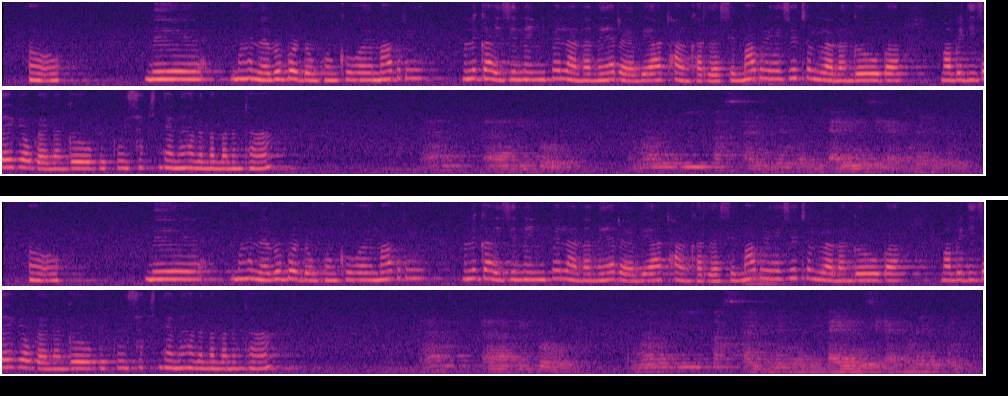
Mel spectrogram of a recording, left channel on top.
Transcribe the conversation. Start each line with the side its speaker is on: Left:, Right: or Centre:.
Left: औ बे मा होनो रबार दंफां खौहाय माबोरै माने गायजेननायनिफ्राय लानानै आरो बे थांंखारजासेै
Right: औ
Left: माबोरैहाय जोथोन लानांगौ बा माबायदि जायगायाव गायनांगौ बेखौ एसे खिन्थानो हागोन नामा नोंथाङा?
Right: अ दा ओ बे खौ माबायदि फार्स्ट गायजेनोब्ला बे गायनायनि जगाखौ नायनांगोन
